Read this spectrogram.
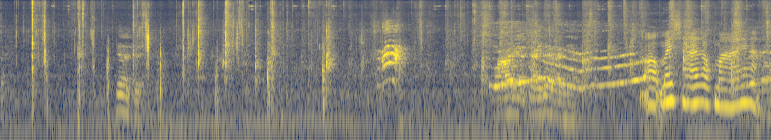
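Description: Footsteps in sandals slap on a paved path.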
